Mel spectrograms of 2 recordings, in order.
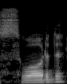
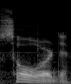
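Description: First: The w sound is pronounced. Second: The w sound is silent. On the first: The speaker calls it wrong. "Nie czyta się sword" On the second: The speaker calls it right. "tylko sword"

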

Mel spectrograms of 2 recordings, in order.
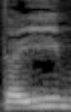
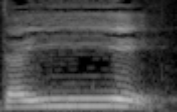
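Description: First: The word ends in a plain ee sound. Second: The word ends with an added eh sound. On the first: The speaker calls it wrong. "ਦਈ ਬੋਲ ਕੇ ਨਾ" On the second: The speaker calls it right. "ਦਈਏ ਇਸ ਤਰ੍ਹਾਂ ਬੋਲਣਾ"

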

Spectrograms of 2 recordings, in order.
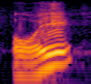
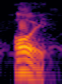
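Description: First: The stress is on the second syllable. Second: The stress is on the first syllable. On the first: The speaker calls it right. "Porque es aguda y termina en vocal" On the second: The speaker calls it wrong. "Si no sería oe"

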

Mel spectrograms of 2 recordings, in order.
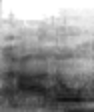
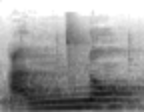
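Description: First: The n sound is short. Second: The n sound is held long. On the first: It names a rude body part. The speaker calls it wrong. "anno는 안 좋은" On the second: It means year. The speaker calls it right. "무조건 anno로 발음해야 돼"

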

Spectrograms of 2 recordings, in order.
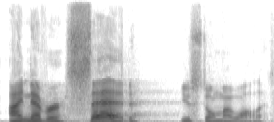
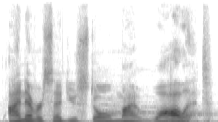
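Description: First: The stress is on "said". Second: The stress is on "wallet".

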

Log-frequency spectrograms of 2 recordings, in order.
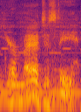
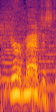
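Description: First: It is said quietly and hesitantly. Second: It is said louder.

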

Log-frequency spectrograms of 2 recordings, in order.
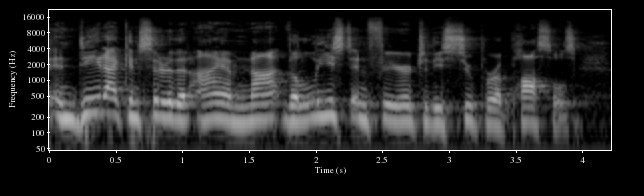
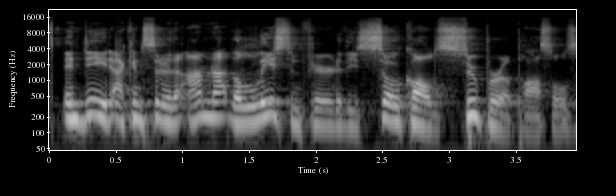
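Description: First: It is read in a plain, neutral tone. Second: It is read in a mocking, sarcastic tone.

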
